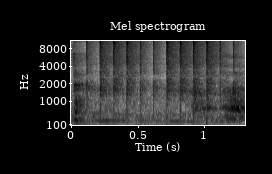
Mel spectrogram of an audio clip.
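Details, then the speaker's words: Gas stove auto-ignition that had worked only intermittently: test after connecting the 4-pole ignition box. Sharp, even ticks about ten per second, sparking properly on all burners; ignition working normally. "ഉണ്ടാ sparking ഒക്കെ എല്ലാത്തിലും കൃത്യമായിട്ട് work ചെയ്യുന്നുണ്ട്."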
